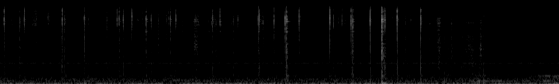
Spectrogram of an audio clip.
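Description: Long black nails tap and scratch across the top of a small, hollow, white matte ceramic sugar skull figurine. Many quick, dry, bright clicks and scrapes sound over a low, quiet background rumble, with a few sharper taps standing out. Each hit dies away almost at once.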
